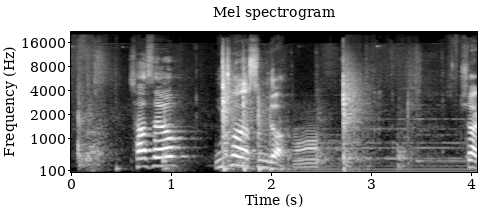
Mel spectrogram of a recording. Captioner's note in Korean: 텅텅~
